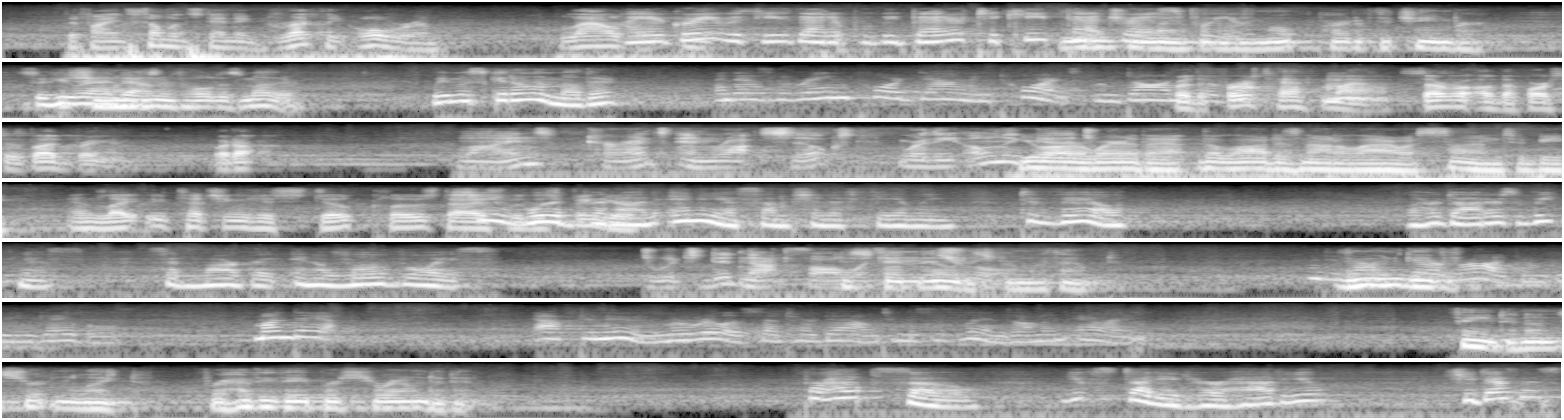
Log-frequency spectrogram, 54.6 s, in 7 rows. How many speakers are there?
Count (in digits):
10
